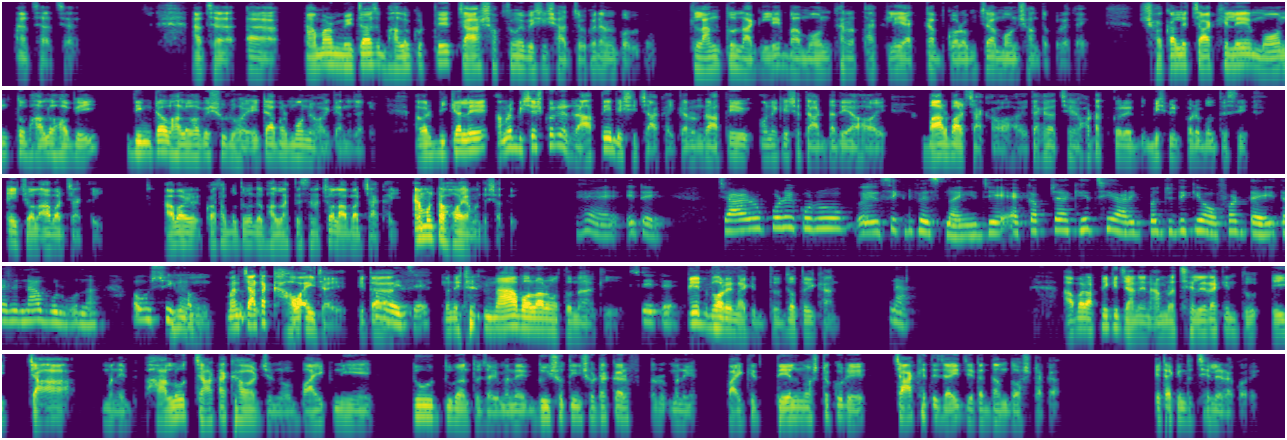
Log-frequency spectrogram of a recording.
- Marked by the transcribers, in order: other background noise; tapping; horn; chuckle; laughing while speaking: "এটা"
- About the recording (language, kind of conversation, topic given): Bengali, unstructured, চা আর কফির মধ্যে আপনি কোনটা বেছে নেবেন?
